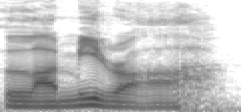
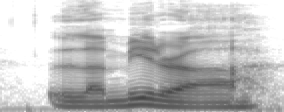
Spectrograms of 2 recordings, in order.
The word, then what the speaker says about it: La Mira: It's La Mira. Because it's basically La Mira, which is the mirror in French. But with La, because she's a girl.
